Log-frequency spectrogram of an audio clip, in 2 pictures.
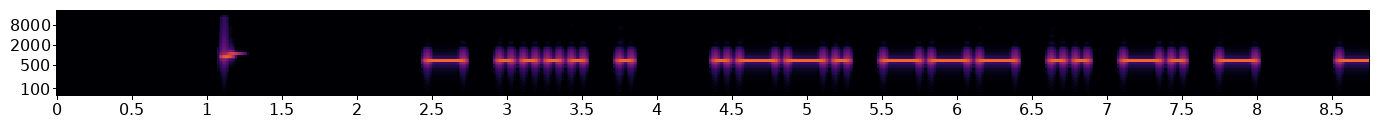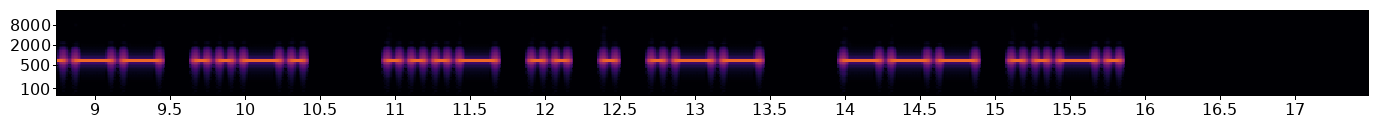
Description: Morse code, heard as a keyed tone, about 15 wpm, 700 Hz. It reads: THE POINT OF VIEW OF
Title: Sets of 5 Words 15wpm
